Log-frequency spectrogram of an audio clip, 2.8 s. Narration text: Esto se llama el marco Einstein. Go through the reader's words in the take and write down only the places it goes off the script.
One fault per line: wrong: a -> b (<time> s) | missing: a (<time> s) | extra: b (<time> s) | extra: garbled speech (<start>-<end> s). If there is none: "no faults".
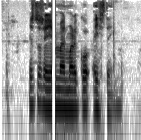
no faults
